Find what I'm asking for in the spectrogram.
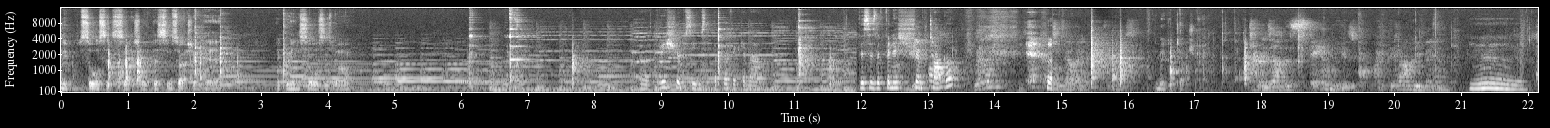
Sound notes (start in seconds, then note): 13.6 laughs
